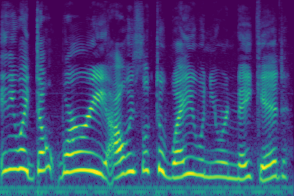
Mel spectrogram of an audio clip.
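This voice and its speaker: A woman's voice: high voice, expressive, fairly quick. A woman voicing a cheerful, goofy young male god of winter who stammers and rambles bashfully. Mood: sheepish.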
